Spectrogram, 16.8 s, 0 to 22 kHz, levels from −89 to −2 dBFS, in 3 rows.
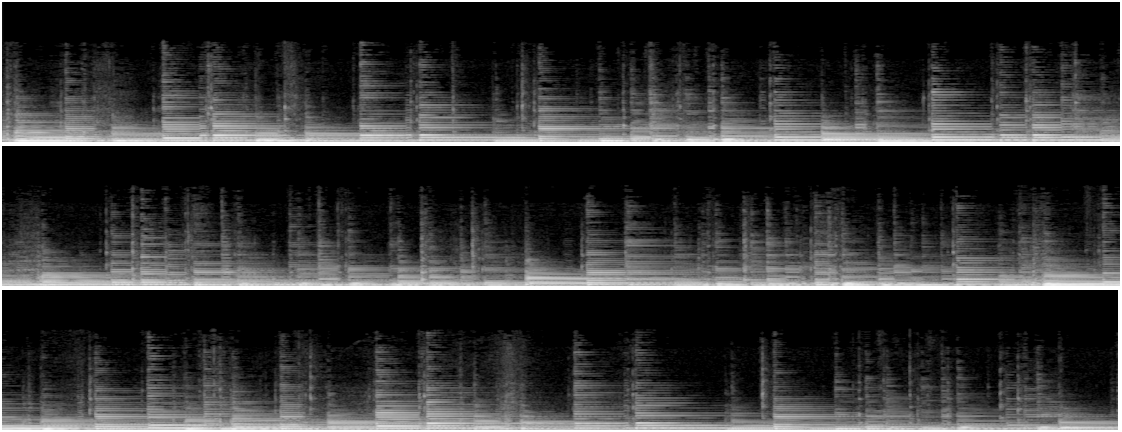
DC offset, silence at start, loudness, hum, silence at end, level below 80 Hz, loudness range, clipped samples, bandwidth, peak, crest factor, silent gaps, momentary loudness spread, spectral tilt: under 0.1%; 0 s; -19 LUFS; none; 0 s; -46 dBFS; 4 LU; under 0.1%; 12.5 kHz; -4 dBFS; 16 dB; none; 7 LU; -7 dB/octave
